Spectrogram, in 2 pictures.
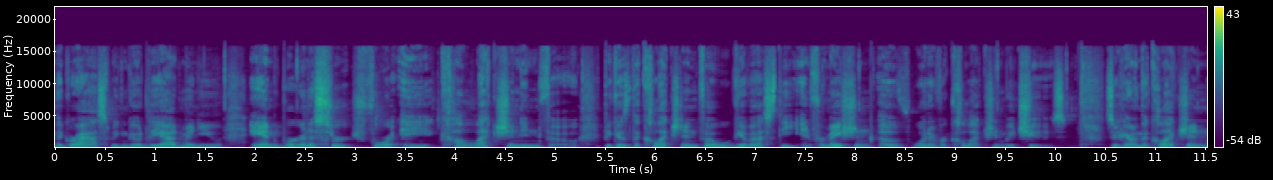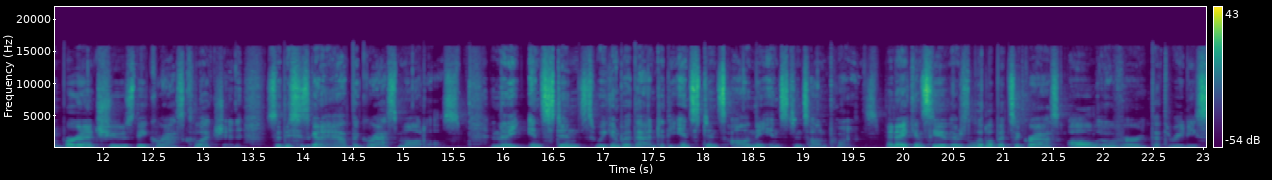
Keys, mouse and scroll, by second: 0.1 typing, 1.0-2.6 middle drag, 1.1-2.8 drag, 2.3-3.8 typing, 5.9-7.7 drag, 7.9-10.0 middle drag, 7.9-9.2 scroll up 1, 9.2-9.8 scroll up 1, 10.5 middle click, 12.6 click, 13.9 click, 14.8 click, 16.1-18.1 drag, 18.5 click, 19.5 middle drag, 19.7 shift+click, 19.9-20.9 shift+middle drag, 20.3-21.1 scroll up 2, 20.9 KP_0, 21.9-23.0 shift+scroll up 1, 22.0-23.0 shift+middle drag.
